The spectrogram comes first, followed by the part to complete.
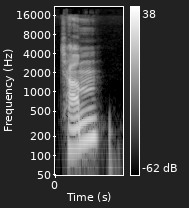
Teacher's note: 잡목은 발음하면 잠목이라고 발음이 된다고 했었죠. 그러면 요 비읍이 결국에는 미음으로 바뀌었습니다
